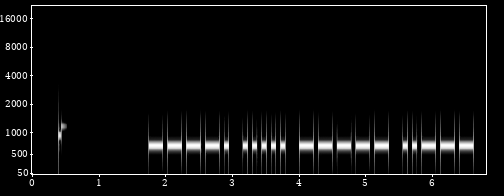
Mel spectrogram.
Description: Morse code, heard as a keyed tone, about 17 wpm, 700 Hz. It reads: 9502
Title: Numbers - 4-Digit 17wpm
